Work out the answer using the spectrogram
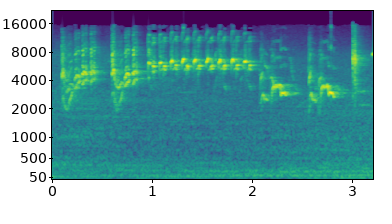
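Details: Tledekan gunung bird in lure song: sharp upswept notes, then a long rapid high trill of even pulses, ending in lower warbled slurs and a thin final whistle.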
